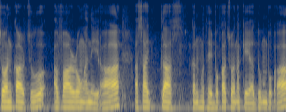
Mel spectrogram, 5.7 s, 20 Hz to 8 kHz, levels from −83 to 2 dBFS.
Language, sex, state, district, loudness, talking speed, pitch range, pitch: Mizo, male, Mizoram, Aizawl, -18 LUFS, 240 wpm, 105-110 Hz, 110 Hz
